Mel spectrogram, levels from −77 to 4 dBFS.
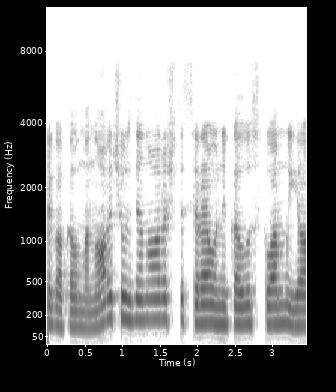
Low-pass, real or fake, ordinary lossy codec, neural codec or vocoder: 7.2 kHz; real; AAC, 48 kbps; none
